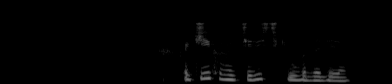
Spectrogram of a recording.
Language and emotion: Russian, neutral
